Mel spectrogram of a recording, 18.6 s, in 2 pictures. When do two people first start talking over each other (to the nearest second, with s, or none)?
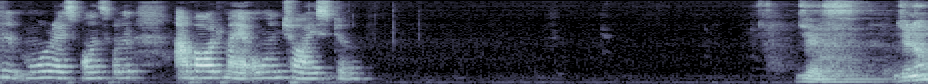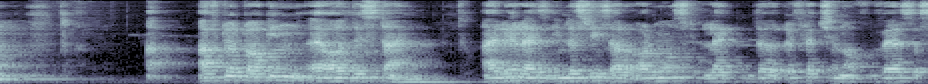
none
